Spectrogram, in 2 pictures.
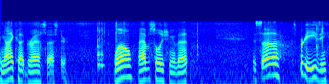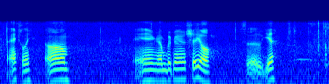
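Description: A young man talks casually and close to the microphone.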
